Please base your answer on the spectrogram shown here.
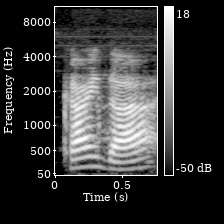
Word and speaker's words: kinda: And because of stress, the of does not get pronounced fully or really at all. So kind of sounds like kinda.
